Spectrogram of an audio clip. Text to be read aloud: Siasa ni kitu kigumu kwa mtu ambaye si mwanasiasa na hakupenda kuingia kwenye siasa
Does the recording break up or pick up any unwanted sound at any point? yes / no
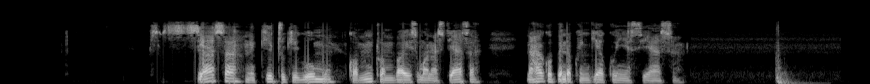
yes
